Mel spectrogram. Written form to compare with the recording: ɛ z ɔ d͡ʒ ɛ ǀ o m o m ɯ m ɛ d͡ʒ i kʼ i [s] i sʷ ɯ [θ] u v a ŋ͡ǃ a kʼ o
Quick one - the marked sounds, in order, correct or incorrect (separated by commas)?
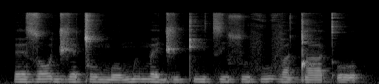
incorrect, incorrect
